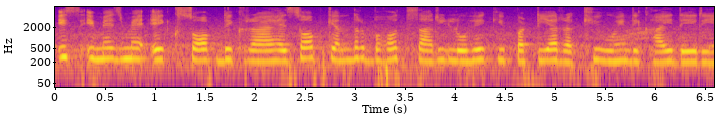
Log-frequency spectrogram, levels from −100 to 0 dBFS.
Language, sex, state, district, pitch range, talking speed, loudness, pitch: Hindi, female, Uttar Pradesh, Shamli, 220-245 Hz, 200 wpm, -15 LUFS, 235 Hz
